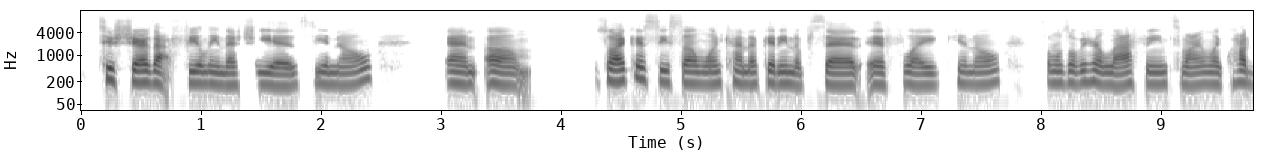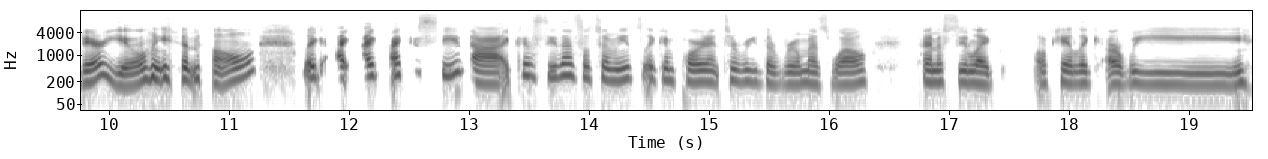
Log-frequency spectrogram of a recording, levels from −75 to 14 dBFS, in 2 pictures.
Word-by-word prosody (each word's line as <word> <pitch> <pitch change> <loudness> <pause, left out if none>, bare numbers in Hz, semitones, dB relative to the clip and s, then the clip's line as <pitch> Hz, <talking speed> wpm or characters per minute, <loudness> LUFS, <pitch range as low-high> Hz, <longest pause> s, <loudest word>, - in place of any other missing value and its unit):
to 230 -4 +4
share 195 -2 +6
that 180 -2 +3
feeling 180 -2 -1
that 165 0 -1
she 175 -1 -3
is, 160 +1 0
you 175 - -3
know? 170 +7 -3 0.6
And, 180 -2 +2
um 175 -3 +1 0.6
so, 220 - +1
I 200 - +8
could 240 +1 +1
see 200 0 -2
someone 180 -1 0
kinda 180 -2 -2
getting 180 -1 +1
upset 165 0 +1
if, 170 0 -2
like, 165 -1 -1
you 180 - -6
know, 175 +3 -4 0.3
someone's 185 0 -5
over 185 +1 -1
here 195 -1 0
laughing, 175 +1 -1
smiling 170 +1 -3
li 175 - -2
how 195 - +4
dare 195 +9 +5
you? 170 - +2 0.3
You 235 +1 +3
know? 250 - +2 0.4
Like, - - +4
I - - +9
I 270 - +9
I 295 - +8
can 375 - -19
see 305 0 -4
that, 175 -1 +6
I - - -3
can 295 - -3
see 255 - -6
that, 295 -2 +1
so, 255 - -3
to 230 0 -3
me, 215 +2 0
it's, 240 - -15
like, 235 - -5
important 200 -3 -1
to 215 - -4
read 200 -2 -7
the 180 -2 -2
room 175 +2 -4
as 170 -3 -5
well. 175 +3 0 0.4
Kind 195 -1 +2
of 195 - -9
see, 195 - -3
like, 175 -3 +2 0.4
okay, 185 +2 -1
like, 180 0 -3
are 175 0 +1
we, 170 -1 -5
180 Hz, 200 wpm, -23 LUFS, 170-200 Hz, 0.6 s, I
